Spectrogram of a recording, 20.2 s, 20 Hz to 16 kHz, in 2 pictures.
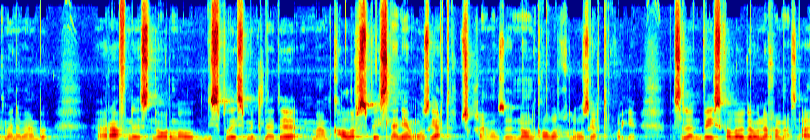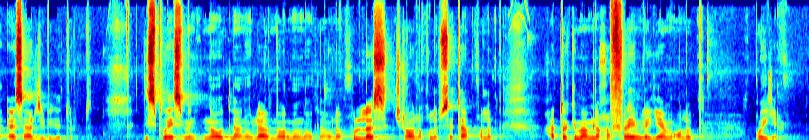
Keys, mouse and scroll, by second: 8.9 click, 12.9-16.3 drag, 17.4-19.7 drag.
